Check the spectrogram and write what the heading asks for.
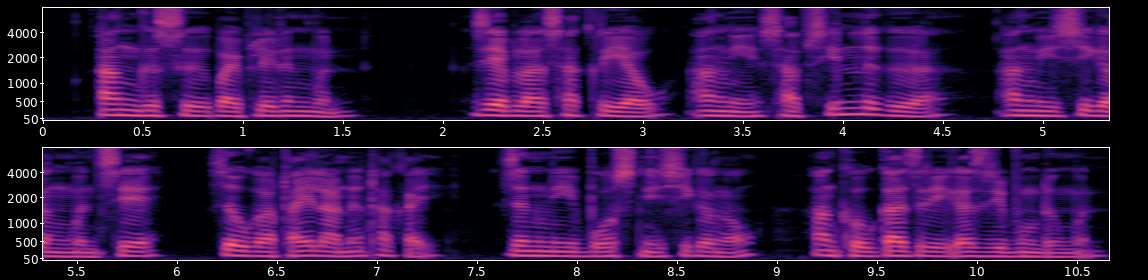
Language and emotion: Bodo, sad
